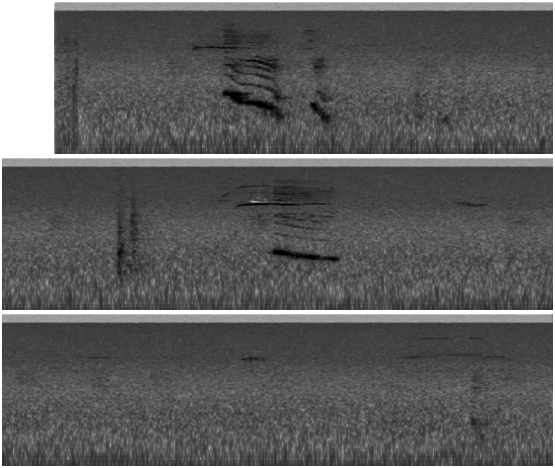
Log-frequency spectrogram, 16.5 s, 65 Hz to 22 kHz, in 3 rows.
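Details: Coyote recorded on April 25, 2015: two faint, distant bursts of wavering yips that slide downward, about six seconds apart, with a soft click between them over steady low background hiss.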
